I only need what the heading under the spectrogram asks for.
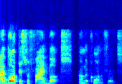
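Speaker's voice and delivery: streetwise, street-seller New York accent. Coaching comic book sellers to hold their product with confidence: New York accent. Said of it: "my New York accent's coming out".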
